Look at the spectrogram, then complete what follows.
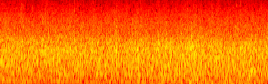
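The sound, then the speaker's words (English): A burst of applause in a studio to welcome a guest, dense steady clapping from many hands that fills the whole moment at an even, sustained level with no voices over it. “She is a, oh yeah, let's give it a round of applause.”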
